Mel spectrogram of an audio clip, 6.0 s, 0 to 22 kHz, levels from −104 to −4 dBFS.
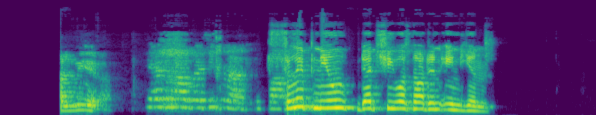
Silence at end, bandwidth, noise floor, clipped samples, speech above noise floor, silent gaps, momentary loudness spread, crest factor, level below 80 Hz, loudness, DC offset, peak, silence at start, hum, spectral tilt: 1.05 s; 9.8 kHz; under -90 dBFS; under 0.1%; over 75 dB; none; 15 LU; 16 dB; -60 dBFS; -15 LUFS; under 0.1%; -2 dBFS; 0.6 s; none; -4.5 dB/octave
